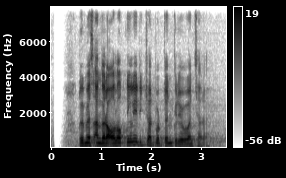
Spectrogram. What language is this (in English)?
Sundanese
